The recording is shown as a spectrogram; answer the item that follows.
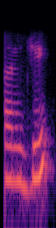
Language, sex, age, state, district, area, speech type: Hindi, female, 18-30, Madhya Pradesh, Gwalior, rural, conversation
